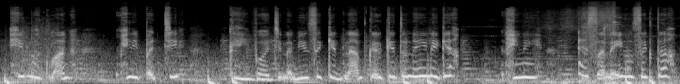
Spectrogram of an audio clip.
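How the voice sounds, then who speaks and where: A woman's voice: very high-pitched, moderate pace, over music, voice pushed up. A woman voicing an anxious, protective mother in a cartoon story, speaking in a fretful, emphatic and dramatic way. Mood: panicked. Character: anxious, scolding young mother, fiercely protective of her daughter. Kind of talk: animated cartoon story dialogue.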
